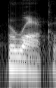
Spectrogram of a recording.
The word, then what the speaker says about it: Barak: Actually, she says, you know, Barak won't go without her I think I'm pronouncing his name wrong too. I don't know if it's Balak or Barak. Now I've got myself. Huh? Barak. Okay. Barak.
